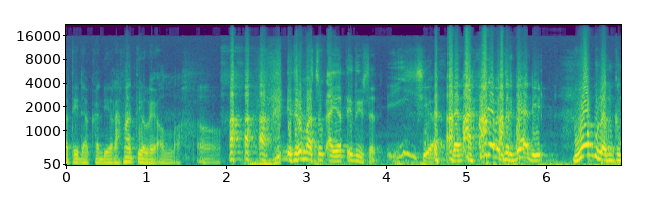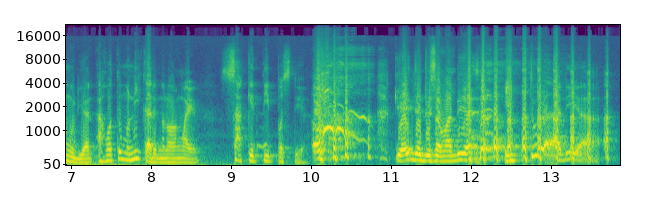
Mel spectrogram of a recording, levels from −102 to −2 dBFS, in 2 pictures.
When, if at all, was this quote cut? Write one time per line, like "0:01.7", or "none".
0:01.9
